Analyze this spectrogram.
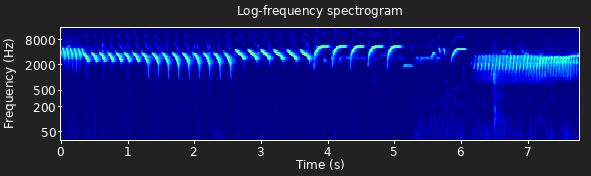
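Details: Canary singing in a lesson for young birds: a series of quick descending whistled notes, then rising swooping notes and a brief pause, ending in a dense, fast buzzy trill.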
